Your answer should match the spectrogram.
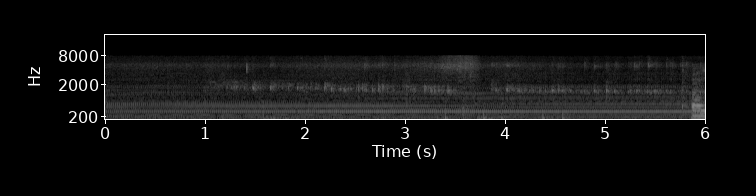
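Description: Capsule espresso machine brewing: its pump runs with a steady hum as espresso is pushed through the capsule into the cup.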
